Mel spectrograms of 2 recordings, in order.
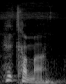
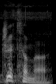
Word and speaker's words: jicama: Here is a jicama. It looks as if it should be called jicama, but it's not. It's pronounced, it's with a J.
